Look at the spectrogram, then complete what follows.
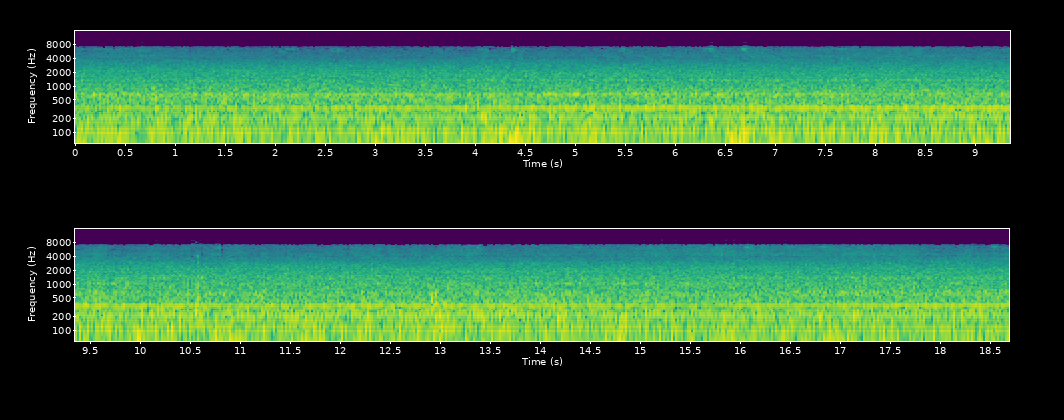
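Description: Intercity bus at steady cruising speed heard from inside the driver's cab: a constant engine and drivetrain drone with a steady whine over road rumble.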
